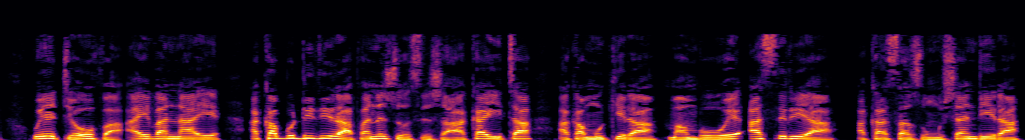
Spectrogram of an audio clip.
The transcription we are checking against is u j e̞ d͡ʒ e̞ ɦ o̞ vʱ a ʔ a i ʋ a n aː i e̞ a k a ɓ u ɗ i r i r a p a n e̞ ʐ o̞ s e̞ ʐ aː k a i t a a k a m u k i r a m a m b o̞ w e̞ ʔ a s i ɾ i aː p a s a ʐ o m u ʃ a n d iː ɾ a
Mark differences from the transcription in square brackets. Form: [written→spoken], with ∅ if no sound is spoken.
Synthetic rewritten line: u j e̞ d͡ʒ e̞ ɦ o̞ vʱ a ʔ a i ʋ a n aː [i→j] e̞ a k a ɓ u ɗ i r i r a p a n e̞ ʐ o̞ s e̞ ʐ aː k a i t a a k a m u k i [r→ɾ] a m a m b o̞ w e̞ ʔ a s i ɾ i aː [p→k] a s a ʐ o m u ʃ a n d iː ɾ a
